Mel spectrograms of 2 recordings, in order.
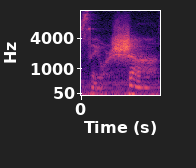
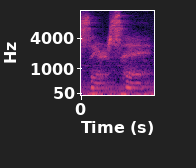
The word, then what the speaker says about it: Saorsa: And for those who are curious, the Gaelic pronunciation is Saorsa, but considering they stole it from the Irish Saorsa, I'm anglicizing it further.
